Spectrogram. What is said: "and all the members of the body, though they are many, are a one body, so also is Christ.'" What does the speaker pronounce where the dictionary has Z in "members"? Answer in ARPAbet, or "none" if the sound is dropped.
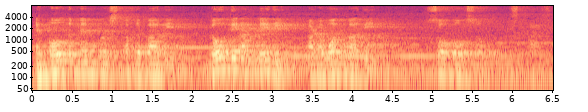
S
